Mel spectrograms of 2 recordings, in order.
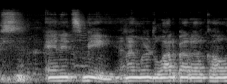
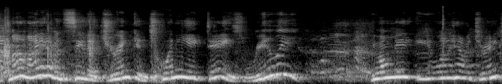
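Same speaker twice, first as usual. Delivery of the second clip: incredulous; 7 semitones higher than usual. Retold or imitated. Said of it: "son answering mother".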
